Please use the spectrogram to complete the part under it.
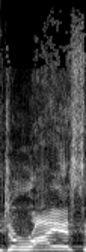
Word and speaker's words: Darius: 522 BC, a new king takes the throne named Darius, spelled like the country music star, but not pronounced like the country music star, Darius. And Darius in Ezra chapter 5, he begins to search for this edict of Cyrus and he finds it again.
